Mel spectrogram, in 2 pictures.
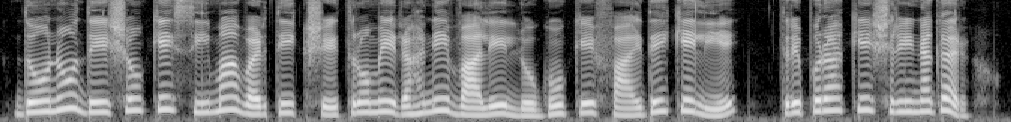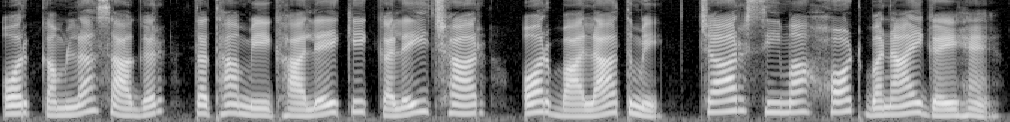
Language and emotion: Hindi, neutral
